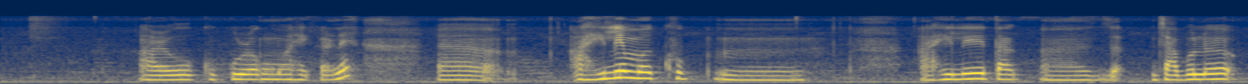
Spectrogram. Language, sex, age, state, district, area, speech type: Assamese, female, 30-45, Assam, Lakhimpur, rural, spontaneous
